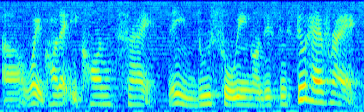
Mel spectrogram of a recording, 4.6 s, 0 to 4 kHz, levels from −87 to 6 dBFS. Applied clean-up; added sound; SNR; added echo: none; none; none; none.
